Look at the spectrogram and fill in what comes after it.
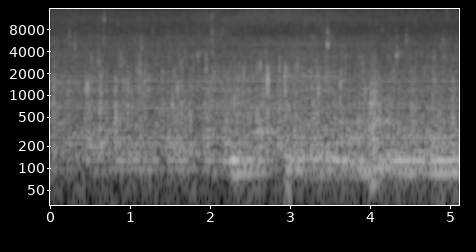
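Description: Crumbed bread-and-potato snacks frying in hot oil in a pan: a steady sizzle full of small crackling pops. A low hum joins in about two seconds in.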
